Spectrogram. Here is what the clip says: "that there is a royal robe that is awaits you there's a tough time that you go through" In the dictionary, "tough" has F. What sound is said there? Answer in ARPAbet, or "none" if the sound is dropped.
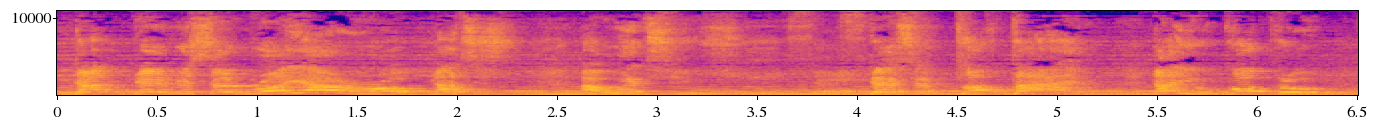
P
